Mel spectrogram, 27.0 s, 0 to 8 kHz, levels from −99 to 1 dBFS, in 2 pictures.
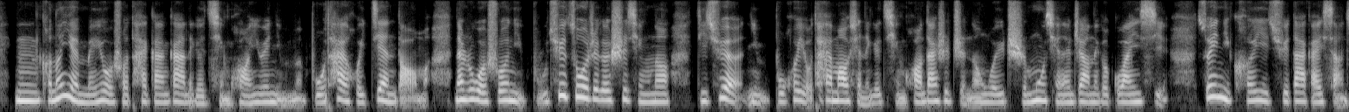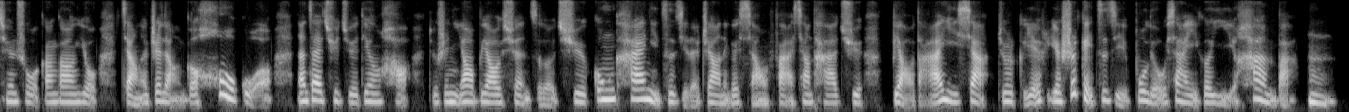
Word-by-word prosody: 嗯， 205 -1 +5
可 210 +1 -2
能 255 +6 +4
也 275 -10 +4
没 170 0 -2
有 200 -2 +1
说 175 - -4
太 190 +2 -5
尴 175 -1 -2
尬 180 0 +2
的 170 - -7
一 - - -10
个 155 -1 -5
情 75 - -2
况。 155 - -3
因 175 - -3
为 180 - -2
你 185 - -1
们 230 0 -7
不 170 - -3
太 225 +1 +2
会 175 -3 -6
见 195 +1 +3
到 - - +2
嘛， - - -8 0.2
那 225 0 +5
如 230 +1 +3
果 205 -4 +3
说 215 +2 +1
你 205 -2 +2
不 185 - -10
去 320 +10 +4
做 280 -1 +6
这 240 -1 0
个 215 -1 +1
事 230 +1 +2
情 180 -3 -3
呢？ 180 0 0 0.3
的 195 - -3
确 255 +7 +3
你 180 - -5 0.2
不 185 - -5
会 220 +3 -3
有 195 - -4
太 220 - 0
冒 205 -1 +6
险 190 -7 -2
的 130 - -8
一 - - -9
个 160 - -6
情 85 - -1
况， 170 - 0
但 195 0 +3
是 200 0 -3
只 185 - -4
能 180 - -4
维 175 0 -4
持 170 - +2
目 210 +4 +2
前 205 - +1
的 175 - -2
这 180 +2 -2
样 180 - +1
的 175 - -4
一 - - -10
个 170 - -5
关 180 +1 -1
系， 210 +4 +4 0.3
所 280 - +1
以 - - +4
你 270 -5 +5
可 205 0 -5
以 210 -2 -1
去 195 +1 -3
大 195 0 +2
概 185 - -2
想 185 - +1
清 190 -3 -2
楚 185 -2 -5
我 - - -7
刚 180 0 -3
刚 180 0 0
有 170 -4 -4 0.2
讲 170 - +4
的 - - -4
这 195 +4 -1
两 235 +5 -2
个 - - 0
后 365 - +4
果， 220 - -4 0.2
那 195 - +3
再 215 +1 +5
去 200 0 -2
决 175 -2 -5
定 190 0 -3
好， 185 - -3 0.2
就 170 - -10
是 185 - -3
你 185 -2 +1
要 185 +1 +3
不 185 - -7
要 170 -1 +2
选 170 -1 -3
择 125 -2 -6
去 185 -2 +1
公 230 +5 +3
开 235 0 +3
你 225 -4 +3
自 185 - +1
己 - - -4
的 - - -8
这 - - -5
样 165 - +1
的 - - -6
一 - - -12
个 160 - -4
想 - - 0
法， - - -1
向 175 - -1
他 165 -2 -2
去 165 -1 -4 0.2
表 - - 0
达 - - +2
一 205 -5 +2
下， 175 - +3
就 195 - -3
是 190 - -2
也 160 +3 -2
也 200 -4 +1
是 345 - +4
给 - - +1
自 220 - +2
己 205 - -1
不 215 +2 -2
留 170 -5 -3
下 190 +1 0
一 - - -6
个 175 -2 -3
遗 165 - -7
憾 225 -5 +1
吧， 220 - -3
嗯。 180 0 -1
190 Hz, 315 characters per minute, -23 LUFS, 175-215 Hz, 0.3 s, 做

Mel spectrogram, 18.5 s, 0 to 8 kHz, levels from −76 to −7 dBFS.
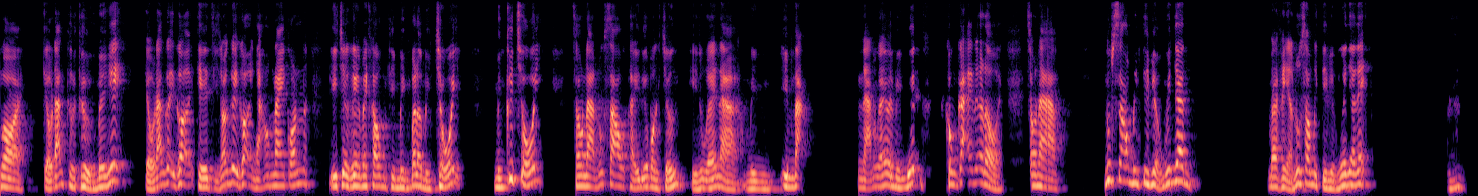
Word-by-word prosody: rồi, 135 -4 +5 0.3
kiểu, 115 -4 +1
đang - - +3
thử 155 -5 -1
thử 135 -7 +2
mình 150 - +3
ấy, 240 0 -2
kiểu, 110 -3 +2
đang 175 - +2
gợi 215 -4 -2
gợi. 170 -1 +1
Thì 140 -3 +3
chỉ 120 - -8
nói 175 - +1
gợi 215 - +2
gợi 185 -4 0
là 130 - -1
"Hôm 155 +3 -6
nay 165 -1 +3
có 165 0 +2 0.4
đi 155 - +2
chơi 165 0 +2
game 160 +1 +4
hay 155 0 +2
không?" 155 -1 +1
thì 145 - -2
mình 135 -1 0
ban 170 - +3
đầu 155 -3 +2
mình 120 -1 -3
chối. - - +1 0.4
Mình 140 -1 +1
cứ - - +5
chối, 225 +1 +1 0.4
xong 155 +1 +3
nà 155 -2 +4
núc 175 +6 -7
sau 155 -3 +1
thầy 125 -4 -1
đưa 140 +3 0
bằng 140 -4 0
chứng, 135 +7 +1
thì 110 - -2
núc 130 +2 -1
đấy 130 +3 +2
nà 115 -9 +1
mình 115 -1 -3
im 150 -1 +2
nặng, - - +3 0.7
nà 130 -1 0
lúc 150 - -6
nấy 160 +3 +1
là 170 - +1
mình 135 -1 -1
biết 185 +6 +2 0.3
không 185 -1 -2
cãi - - +1
nữa 205 0 -3
rồi. 110 - +1 0.3
Xong 165 0 0
nà 135 -6 +3 0.6
núc 245 - +3
sau 235 -2 +1
mình 200 -3 0
tìm 195 -3 +2
hiểu 185 - +1
nguyên 200 +3 0
nhân, 230 0 +4 1.0
mà 150 +1 +1
phải 145 -1 0
lúc 195 - +1
sau 190 - +3
mình 170 -4 -2
tìm 125 -2 0
hiểu 120 - -1
nguyên 165 +5 +2
nhân 175 -1 +2
ấy 195 -1 -1 1.0
ừm 120 0 -7
hưm. 140 -2 -9
155 Hz, 260 wpm, -21 LUFS, 135-180 Hz, 1.0 s, rồi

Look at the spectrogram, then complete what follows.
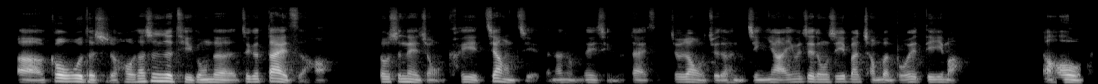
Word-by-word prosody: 呃， 95 - +3
购 150 +5 +7
物 140 -1 +7
的 105 - +2
时 100 - -2
候， 115 +3 -3
它 135 - +1
甚 155 +2 +2
至 150 -1 +7
提 130 -5 -3
供 110 +1 +1
的 105 -3 +1
这 - - -6
个 125 - 0
袋 125 - +7
子 - - -9
哈， - - -11 0.5
都 125 - -1
是 130 +2 -2
那 125 -4 +1
种 - - -8
可 - - -16
以 115 -3 -1
降 150 - 0
解 195 -1 -10
的 - - -25
那 220 - -7
种 210 -2 -9
类 215 -1 -6
型 195 -3 -12
的 - - -29
袋 - - -4
子， - - -19
就 115 - -8
让 115 -1 +1
我 95 - -6
觉 200 - -6
得 - - -4
很 195 -2 -8
惊 210 +3 -3
讶， 105 - 0
因 115 - -7
为 125 - -7
这 135 +2 0
东 115 -1 -2
西 125 +3 -4
一 - - +1
般 115 -2 -3
成 105 -3 -5
本 100 - -3
不 - - -10
会 120 +3 -2
低 115 0 -4
嘛， - - -5 0.8
然 - - -1
后 110 -3 +3
120 Hz, 305 characters per minute, -24 LUFS, 110-150 Hz, 0.8 s, 购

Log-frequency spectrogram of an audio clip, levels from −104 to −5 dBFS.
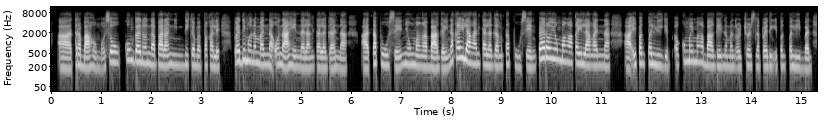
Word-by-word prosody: ah, 180 -1 +3
trabaho 200 -5 +2
mo. 180 +1 -12
So 270 +1 0
kung 320 0 -3
gano'n 265 -3 +3
na 225 - +4
parang 220 -1 +4
hindi 225 0 -10
ka 225 - 0
mapakali 210 -1 -3 0.3
puwede 290 +3 +2
mo 305 - 0
naman 260 -5 -1
na - - +1
unahin 205 -3 +3
na 185 - -1
lang 185 +1 -2
talaga 185 -2 -1
na, 175 -3 -4 0.3
ah, 180 - +5
tapusin 220 -3 -1
'yong 230 - -5
mga 210 -3 0
bagay 180 -2 +5
na 280 +9 -1
kailangan 295 -10 +5
talagang 215 -2 0
tapusin. 200 -4 -6
Pero 360 +1 +8
'yong 335 -2 0
mga 285 -3 +1
kailangan 220 -4 +1
na, 200 - 0 0.3
ah, 185 - +4
ipagpaligip 230 -4 -3
o 220 - -3
kung 290 0 -7
may 285 - -4
mga 275 -1 -1
bagay 210 -1 +2
naman 200 -1 -8
or 190 - -5
chores 215 -2 -7
na 200 - -4
puwedeng 200 +1 -4
ipagpaliban, 195 -4 -4
215 Hz, 185 wpm, -24 LUFS, 195-250 Hz, 0.3 s, Pero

